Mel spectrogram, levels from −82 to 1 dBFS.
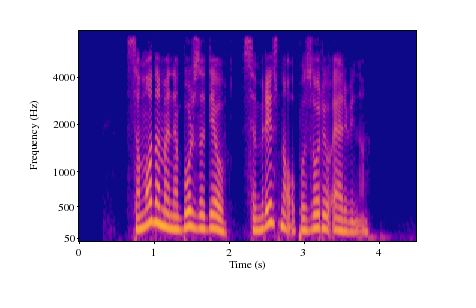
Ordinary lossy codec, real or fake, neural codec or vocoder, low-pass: none; fake; codec, 16 kHz, 2 kbps, FunCodec, trained on Chinese and English, 25 frames a second; 7.2 kHz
